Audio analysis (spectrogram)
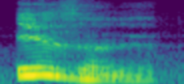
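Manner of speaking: "Isn't it?" stressed, then the pitch falls away; falling intonation. Shown as a demonstration. Teacher demonstrating the tag to students, voice dropping. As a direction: bring the voice down on "Isn't it?" to invite agreement. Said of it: "the voice goes down here".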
